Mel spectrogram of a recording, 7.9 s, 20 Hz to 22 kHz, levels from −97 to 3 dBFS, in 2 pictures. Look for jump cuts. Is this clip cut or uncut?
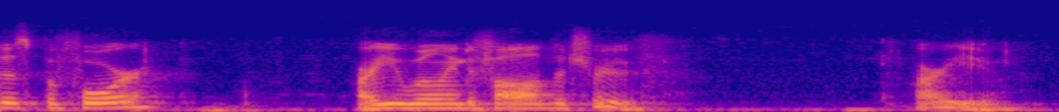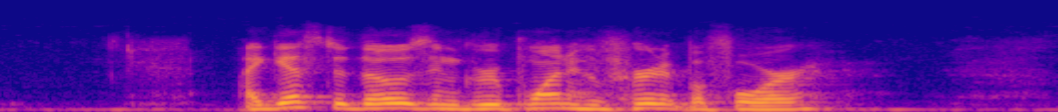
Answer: cut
